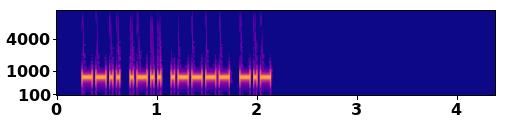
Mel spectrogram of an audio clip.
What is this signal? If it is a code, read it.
Morse code, heard as a keyed tone, about 36 wpm, 700 Hz. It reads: ZL1K
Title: DXCC-100 Call Signs - 4 Characters - 35wpm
